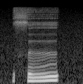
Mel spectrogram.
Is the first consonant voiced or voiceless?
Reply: voiceless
